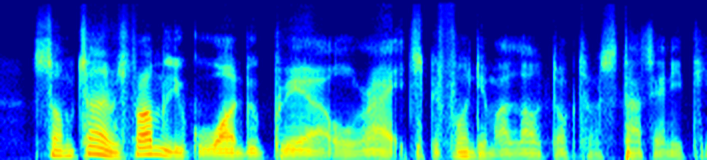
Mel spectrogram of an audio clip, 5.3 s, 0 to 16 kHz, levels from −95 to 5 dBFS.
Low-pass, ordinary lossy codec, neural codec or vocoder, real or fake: 14.4 kHz; AAC, 96 kbps; autoencoder, 48 kHz, 32 numbers a frame, DAC-VAE, trained on Japanese speech; fake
